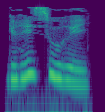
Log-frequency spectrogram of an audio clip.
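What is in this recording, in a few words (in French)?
"gris souris", French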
